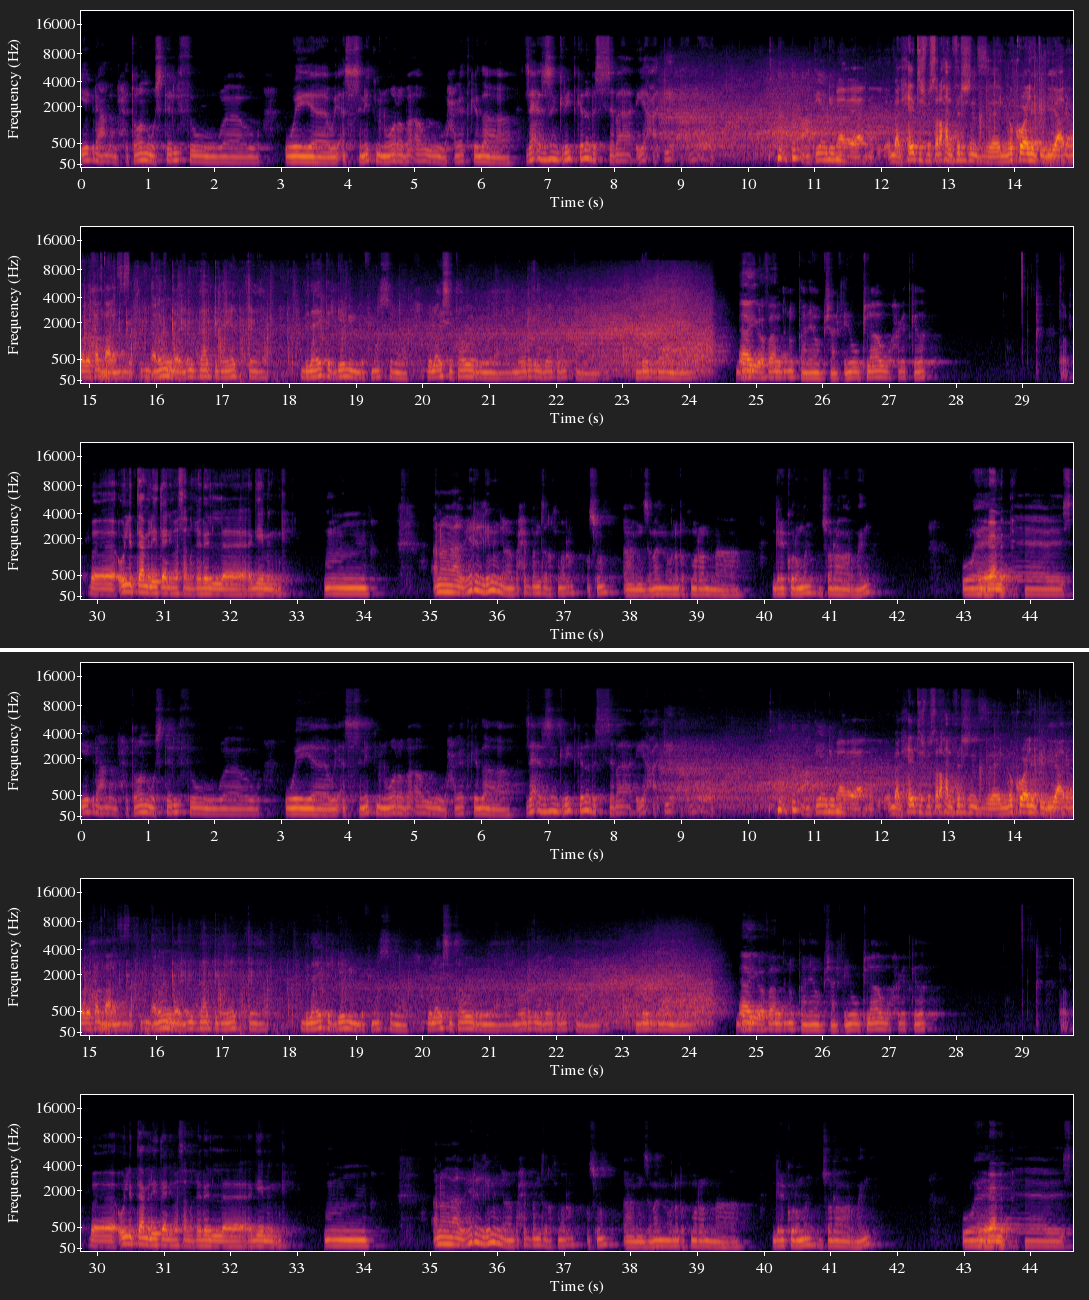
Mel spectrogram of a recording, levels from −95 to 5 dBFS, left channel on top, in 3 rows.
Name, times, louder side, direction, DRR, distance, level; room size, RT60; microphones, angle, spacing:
voice 1, 0.0-9.5 9.9-10.2 10.4-11.5 15.0-22.8 23.2-24.2 24.7-27.6 33.4-34.2 34.5-34.8 35.0-39.6 40.1-41.6 43.0-44.6, left 1 dB, 45° left, 8 dB, 1.4 m, -37 dB
sound 1, 8.6-24.4, left 3 dB, 85° left, 2.9 m, -44 dB
voice 2, 11.3-15.4 15.9-16.4 24.7-25.3 29.6-32.8 43.2-43.6, left 2 dB, 65° left, 10 dB, 1.8 m, -31 dB
28.0 x 25.0 x 7.1 m, 0.76 s
head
